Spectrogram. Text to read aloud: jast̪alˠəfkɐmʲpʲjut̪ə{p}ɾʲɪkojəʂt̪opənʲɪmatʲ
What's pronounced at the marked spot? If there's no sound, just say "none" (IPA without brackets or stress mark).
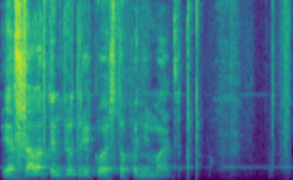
none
